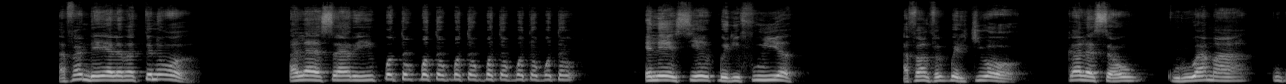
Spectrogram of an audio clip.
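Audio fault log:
No audible faults detected.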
